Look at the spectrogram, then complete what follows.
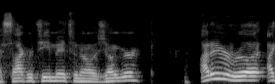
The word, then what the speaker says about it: Jung: J U N G is how you pronounce Young. Uh I because I don't think it's Jung.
